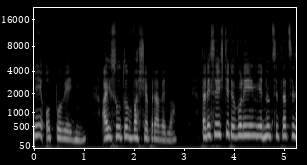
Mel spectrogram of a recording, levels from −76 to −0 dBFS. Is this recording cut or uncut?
uncut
